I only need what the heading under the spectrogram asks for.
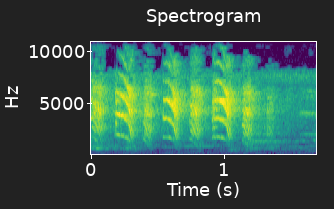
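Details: Jungle babbler, locally called kekati, in the Konkan region of India: a quick run of about six harsh, squeaky, nasal notes spaced about a fifth of a second apart, fading at the end.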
